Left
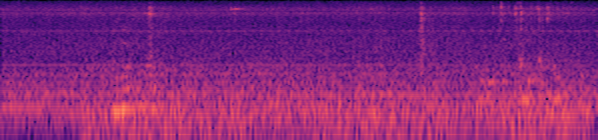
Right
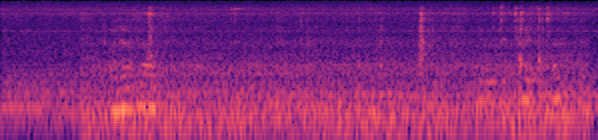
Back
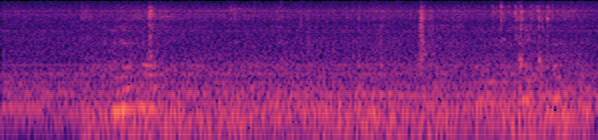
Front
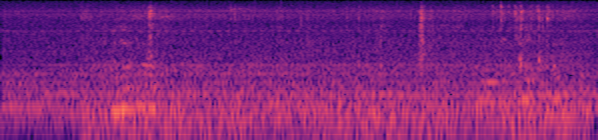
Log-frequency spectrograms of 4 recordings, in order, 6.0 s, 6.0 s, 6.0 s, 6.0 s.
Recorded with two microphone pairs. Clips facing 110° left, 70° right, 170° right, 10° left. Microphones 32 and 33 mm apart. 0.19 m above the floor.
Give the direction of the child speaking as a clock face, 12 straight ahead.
3 o'clock.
